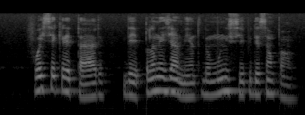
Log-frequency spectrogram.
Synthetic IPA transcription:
fojsekɾet̪aɾjʊ | d̪eplɐ̃neʒamẽnt̪ʊd̪ʊmũnisipjʊd̪ɪsɐ̃w̃pawlʊ

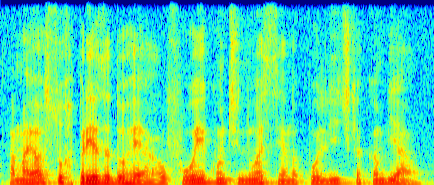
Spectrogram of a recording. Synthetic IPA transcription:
ɐmajɔɾsuɾpɾezɐd̪ʊɦeawfojɪkõnt͡ʃinuɐsẽnd̪ʊɐpolit͡ʃi̥kɐkɐ̃mbiaw

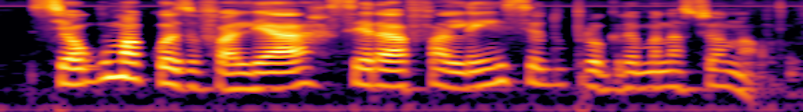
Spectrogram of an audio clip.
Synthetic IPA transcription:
sɪawɡũmɐkojzɐfaliaɾseɾaːfalẽsiɐd̪ʊpɾoɡɾɐ̃mɐnasiona̰w

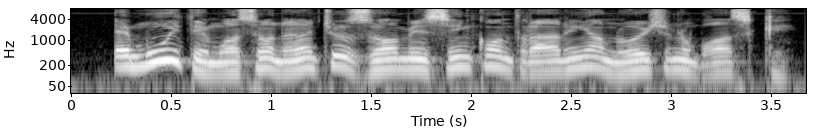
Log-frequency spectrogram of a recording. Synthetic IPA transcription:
ɛmũj̃t̪ʊemosionɐ̃nt͡ʃɪʊzõmẽsɪẽŋkõnt̪ɾaɾẽj̃ɐnojt͡ʃɪnʊbɔskɪ

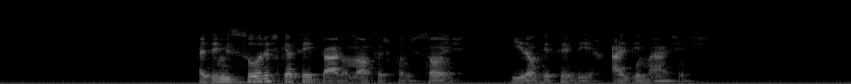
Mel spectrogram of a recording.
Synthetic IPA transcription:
ɐzemisoɾɐskɪasejt̪aɾɐ̃w̃nɔsɐskõd͡ʒisõj̃s | iɾɐ̃w̃ɦesebeɾɐ̰zima̰ʒḛ̃j̃s

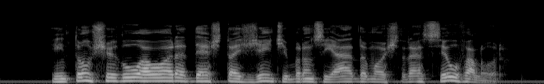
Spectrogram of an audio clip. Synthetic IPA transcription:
ẽnt̪ɐ̃w̃ʃeɡowɐɔɾɐd̪ɛʃt̪ɐʒẽnt͡ʃɪbɾõziad̪ɐmoʃt̪ɾaɾsewvalo̰ɾ

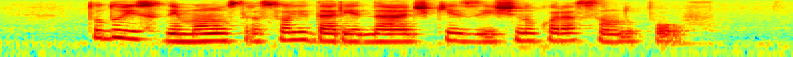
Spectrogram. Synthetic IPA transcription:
t̪ud̪ʊisʊd̪emõst̪ɾɐsolid̪aɾied̪ad͡ʒɪkɪezist͡ʃɪnʊkoɾasɐ̃w̃d̪ʊpo̰vʊ

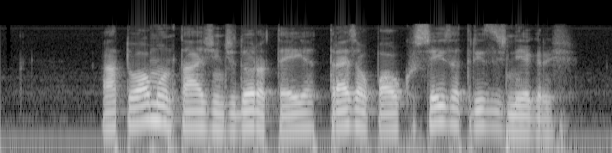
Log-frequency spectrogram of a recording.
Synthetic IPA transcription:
ɐat̪uawmõnt̪aʒẽj̃d͡ʒɪd̪oɾot̪ɛjɐt̪ɾajzawpawkʊ̥sejzat̪ɾizɪzneɡɾɐs

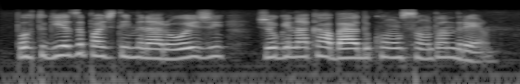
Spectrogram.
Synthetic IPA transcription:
poɾt̪uɡezɐpɔd͡ʒɪt̪eɾmĩnaɾoʒɪʒoɡʊĩnakabad̪ʊkõw̃ʊsɐ̃nt̪ʊɐ̃nd̪ɾɛ

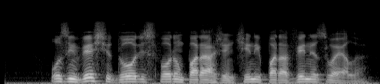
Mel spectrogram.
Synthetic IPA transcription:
ʊzĩvest͡ʃid̪oɾɪsfoɾɐ̃w̃paɾɐːɾʒẽnt͡ʃĩnɐɪpaɾɐvenezuɛ̰lɐ̰

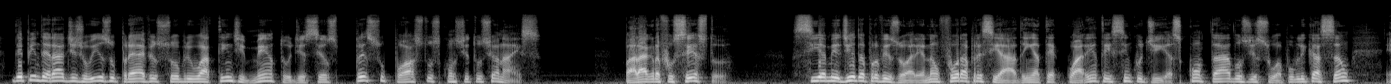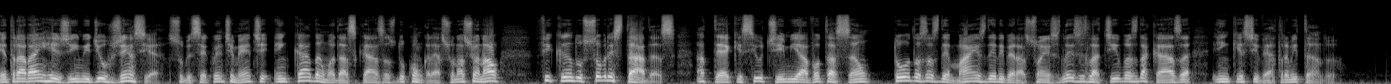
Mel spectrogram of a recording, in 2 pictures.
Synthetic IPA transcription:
d̪epẽnd̪eɾad͡ʒɪʒuizʊpɾɛviʊsobɾɪʊat̪ẽd͡ʒimẽnt̪ʊd͡ʒɪsewspɾesupɔst̪ʊskõst͡ʃit̪usiona̰js | paɾaɡɾɐfʊsest̪ʊ̰ | sɪɐmed͡ʒid̪ɐpɾovizɔɾiɐnɐ̃w̃foɾapɾesia̰d̪ɐẽj̃at̪ɛkwa̰ɾẽnt̪ɐisĩŋkʊd͡ʒiɐ̰skõnt̪ad̪ʊzd͡ʒɪsuɐpublikasɐ̃w̃ | ẽnt̪ɾaɾaẽj̃ɦeʒimɪd͡ʒɪuɾʒẽsiɐ̰subsekwẽnt͡ʃɪmẽnt͡ʃɪʔẽj̃kad̪ɐũmɐd̪ɐ̰skazɐzd̪ʊkõɡɾɛ̰sʊnasionaw | fikɐ̃nd̪ʊsobɾest̪ad̪ɐ̰s | at̪ɛkɪsɪʊt͡ʃimɪavot̪asɐ̃w̃t̪od̪ɐzɐzd̪emajzd̪elibeɾa̰sõj̃zleʒizlat͡ʃivɐzd̪ɐkazɐ | ẽj̃kɪɪst͡ʃivɛ̰ɾt̪ɾɐ̃mit̪ɐ̰̃nd̪ʊ̰

